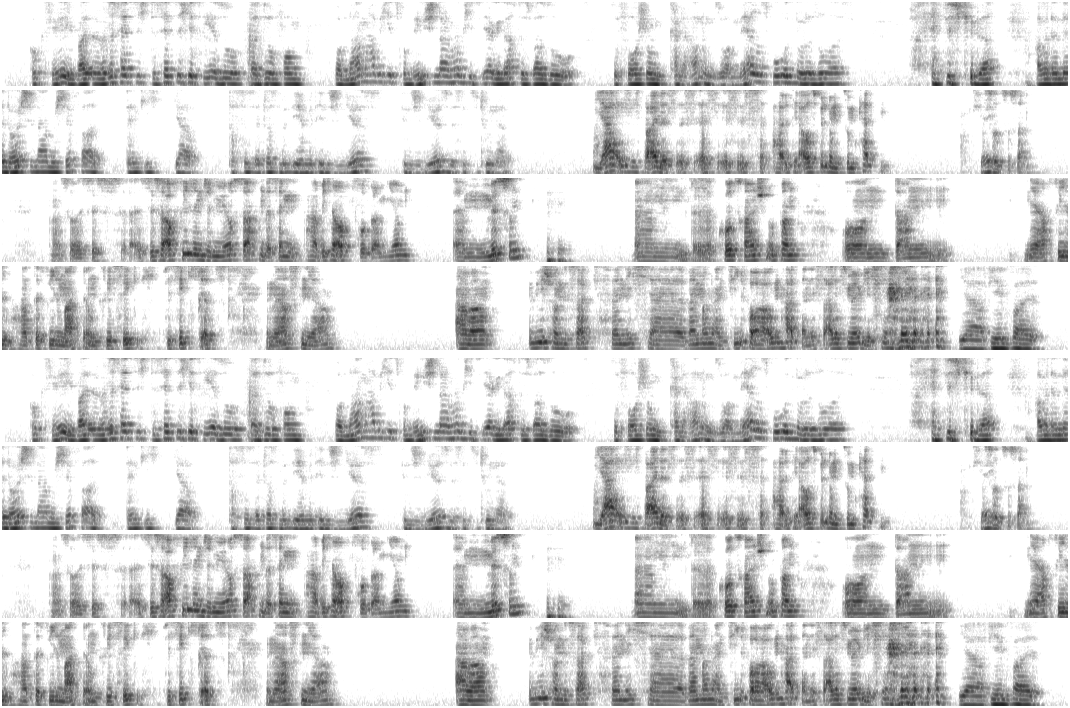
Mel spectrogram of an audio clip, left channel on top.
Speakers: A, on the right (about 65°); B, on the right (about 80°).
A: okay, weil, weil das hätte sich, das hätte sich jetzt eher so, also vom, vom Namen habe ich jetzt, vom englischen Namen habe ich jetzt eher gedacht, das war so, so Forschung, keine Ahnung, so am Meeresboden oder sowas. <laughs> Hätte ich gedacht. Aber dann der deutsche Name Schifffahrt, denke ich, ja, dass es etwas mit eher mit Ingenieurs, Ingenieurswissen zu tun hat.
B: Ja,
A: Ah,
B: es ist beides. Es, es, es ist halt die Ausbildung zum Captain,
A: okay.
B: sozusagen. Also es ist, es ist auch viel Ingenieurssachen, deswegen habe ich auch programmieren ähm, müssen,
A: Mhm.
B: ähm, da kurz reinschnuppern und dann, ja, viel, hatte viel Mathe und Physik, Physik jetzt im ersten Jahr. Aber wie schon gesagt, wenn ich, äh, wenn man ein Ziel vor Augen hat, dann ist alles möglich. <laughs>
A: Ja, auf jeden Fall.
